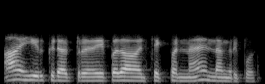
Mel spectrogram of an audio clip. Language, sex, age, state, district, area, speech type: Tamil, female, 18-30, Tamil Nadu, Virudhunagar, rural, conversation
